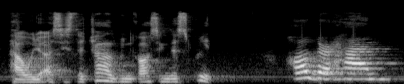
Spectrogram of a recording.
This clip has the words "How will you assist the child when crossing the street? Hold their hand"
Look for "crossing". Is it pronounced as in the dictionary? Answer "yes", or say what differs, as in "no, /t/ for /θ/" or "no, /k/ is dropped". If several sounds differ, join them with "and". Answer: no, /ɹ/ is dropped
